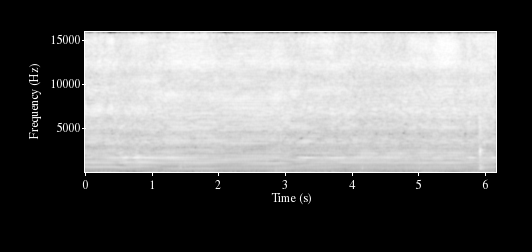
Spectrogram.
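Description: Electric clippers fitted with a #7 blade buzz steadily and close while grooming a miniature poodle's matted face, a constant hum with faint brief touches against the coat.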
